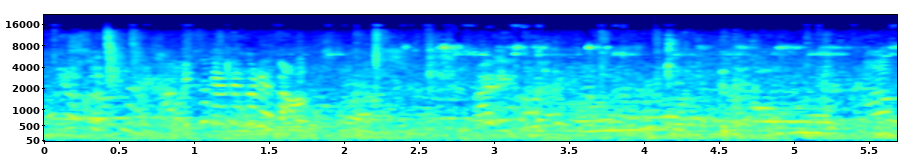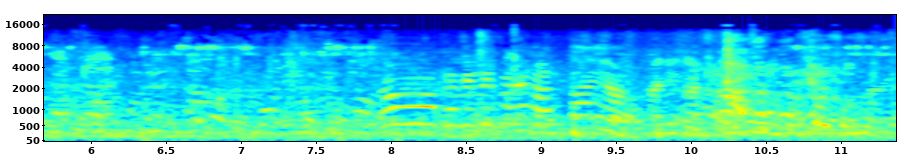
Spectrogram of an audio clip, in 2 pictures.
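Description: Several men and women talk with animation close by.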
